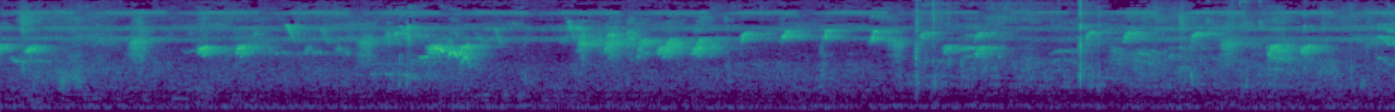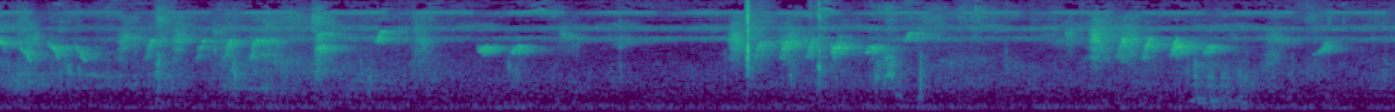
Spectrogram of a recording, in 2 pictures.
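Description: Birds chirping: many short, high calls coming in clusters, with a single sharp click late on.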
